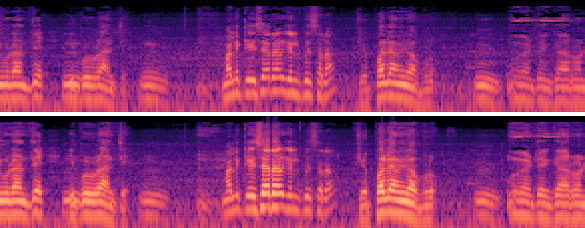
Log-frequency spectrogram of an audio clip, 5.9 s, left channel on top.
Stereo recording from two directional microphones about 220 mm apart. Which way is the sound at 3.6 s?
50° right (ahead or behind).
